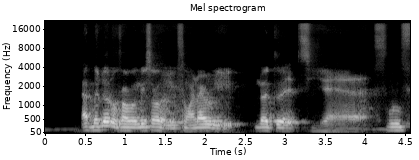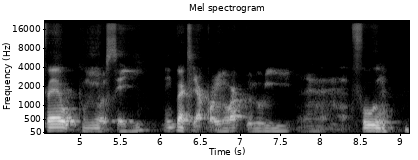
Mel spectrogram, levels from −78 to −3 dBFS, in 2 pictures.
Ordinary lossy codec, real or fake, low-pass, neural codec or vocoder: none; fake; none; autoencoder, 48 kHz, 32 numbers a frame, DAC-VAE, trained on Japanese speech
